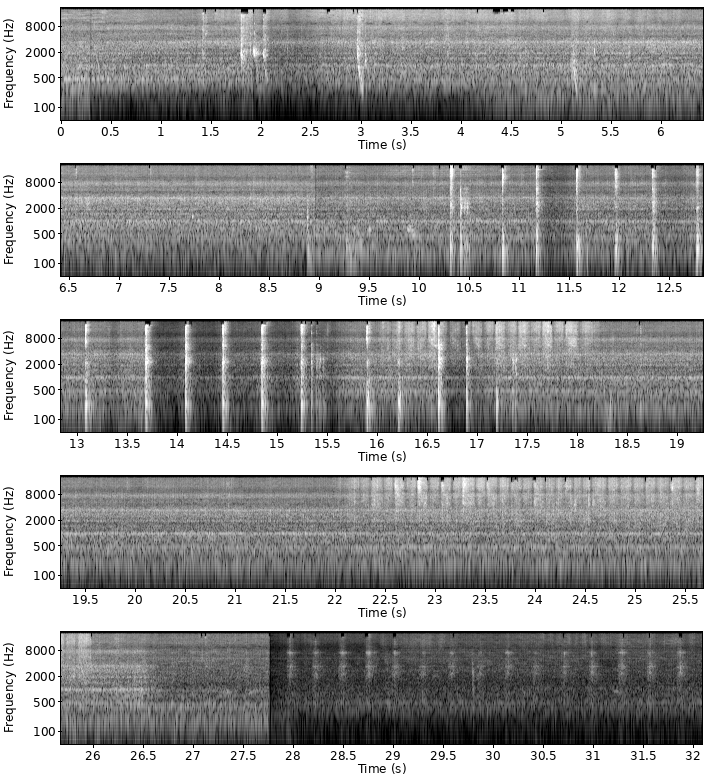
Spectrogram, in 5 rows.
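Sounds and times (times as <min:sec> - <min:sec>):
machine hum with whine: 0:03.6 - 0:27.8.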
